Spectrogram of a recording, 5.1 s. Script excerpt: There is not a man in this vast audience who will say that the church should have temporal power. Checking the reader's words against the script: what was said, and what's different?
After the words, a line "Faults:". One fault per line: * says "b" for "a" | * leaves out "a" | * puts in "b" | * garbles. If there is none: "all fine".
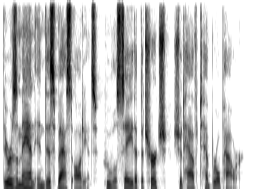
There is a man in this vast audience who will say that the church should have temporal power.
Faults:
* leaves out "not"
